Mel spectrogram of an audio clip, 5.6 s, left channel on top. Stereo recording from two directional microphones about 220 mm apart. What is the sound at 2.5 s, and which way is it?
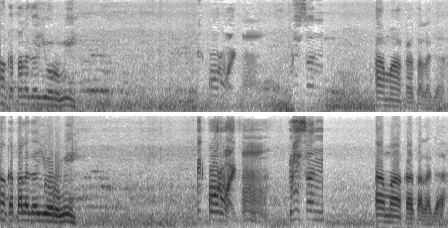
Vehicle, 35° right (ahead or behind).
